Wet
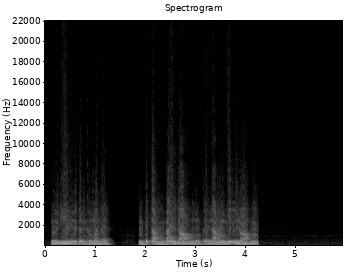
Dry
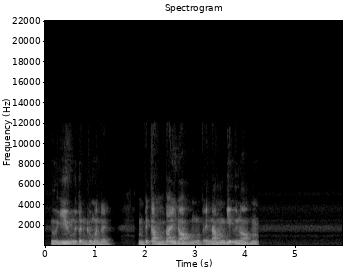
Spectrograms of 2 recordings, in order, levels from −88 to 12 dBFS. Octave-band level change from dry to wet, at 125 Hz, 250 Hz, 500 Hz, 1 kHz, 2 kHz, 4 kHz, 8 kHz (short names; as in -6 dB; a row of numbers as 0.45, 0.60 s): -3.5 dB, -4.0 dB, -4.5 dB, -6.5 dB, -11.5 dB, -12.5 dB, n/a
